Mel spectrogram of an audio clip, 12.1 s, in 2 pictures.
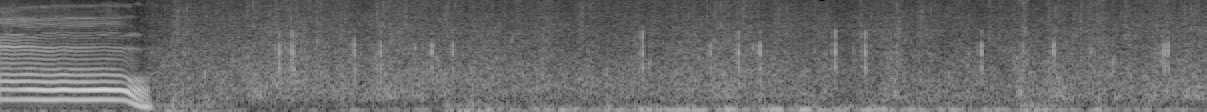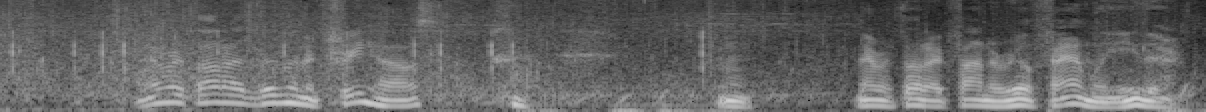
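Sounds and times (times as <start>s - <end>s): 
running through wetland water in video game: 0.0s - 12.0s
speech: 7.0s - 8.8s, 10.4s - 12.0s.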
